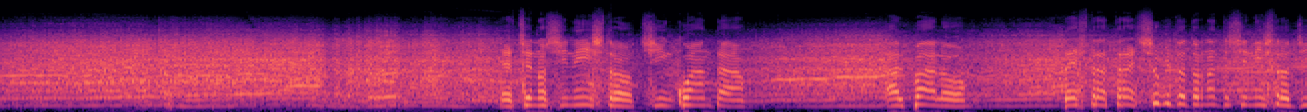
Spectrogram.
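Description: A car engine roars loudly and revs up and down through gear changes.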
